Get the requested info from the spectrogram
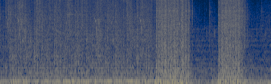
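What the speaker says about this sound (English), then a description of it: "And then all those shots just missed." Dense bursts of gunfire from the video game Left Alive crackle loudly and continuously, like rapid automatic fire with heavier volleys near the end, and no talking over them.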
